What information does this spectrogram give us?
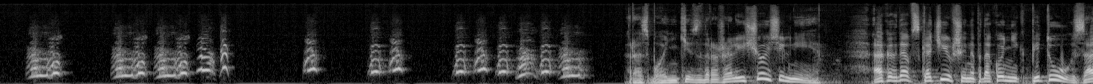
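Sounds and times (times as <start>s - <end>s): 
tonal dog-like barks: 0.2s - 2.4s, 3.0s - 6.0s
speech: 6.4s - 10.9s.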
